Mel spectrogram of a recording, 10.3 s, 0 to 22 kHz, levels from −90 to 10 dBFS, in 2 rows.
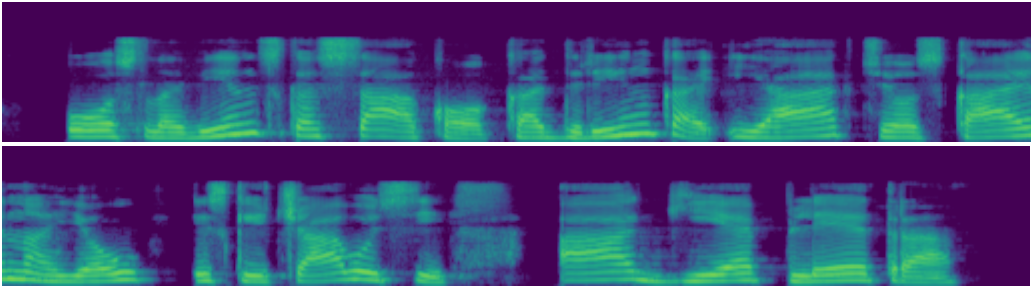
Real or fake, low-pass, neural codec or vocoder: real; 7.2 kHz; none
